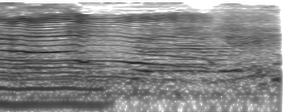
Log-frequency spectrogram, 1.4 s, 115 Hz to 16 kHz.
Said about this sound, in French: 4 février 2016, cette fois. Nous sommes à la maternité. Le bébé qui pleure,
